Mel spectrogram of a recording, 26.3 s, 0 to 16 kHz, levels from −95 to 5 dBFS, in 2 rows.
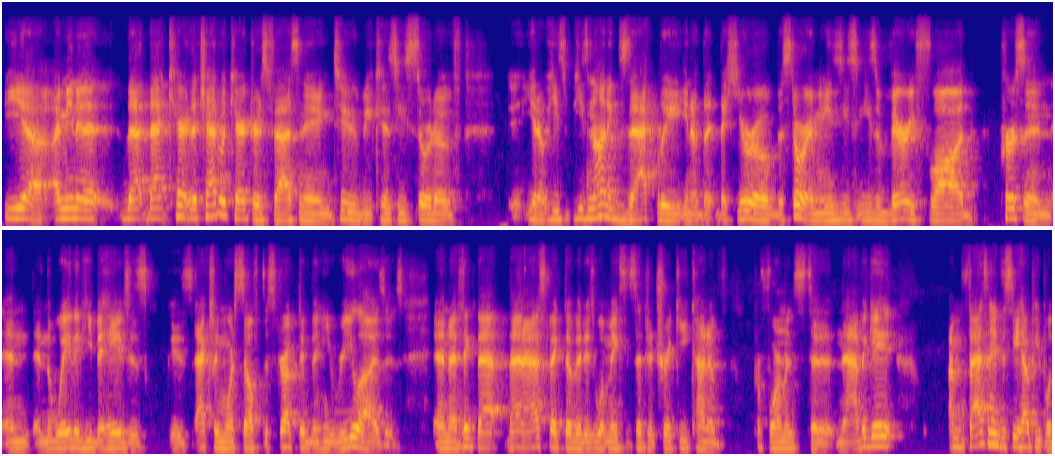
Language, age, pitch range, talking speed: English, 20-39, 115-140 Hz, 185 wpm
